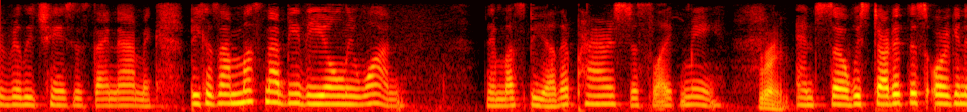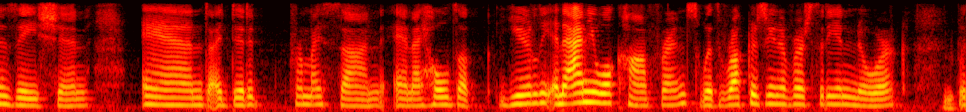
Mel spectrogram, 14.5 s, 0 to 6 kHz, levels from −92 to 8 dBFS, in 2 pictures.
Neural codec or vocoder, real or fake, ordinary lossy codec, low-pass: none; real; AAC, 48 kbps; 5.4 kHz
